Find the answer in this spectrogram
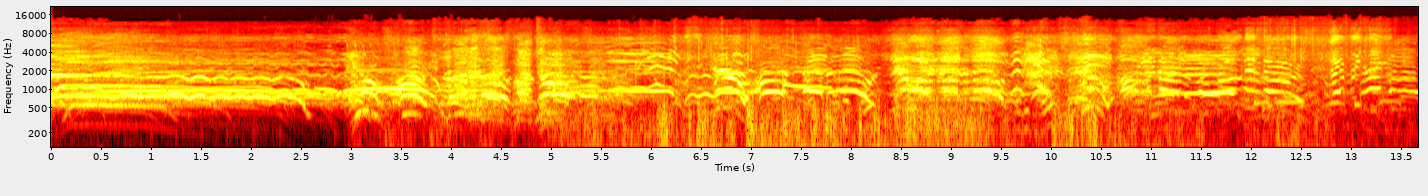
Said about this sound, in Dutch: Ja, dit zou ook zomaar bij op een FNV-bijeenkomst kunnen zijn, toch? Ja, ik zit even te denken, zitten nou naar een klimaatdemonstratie te luisteren? Of wat is het?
